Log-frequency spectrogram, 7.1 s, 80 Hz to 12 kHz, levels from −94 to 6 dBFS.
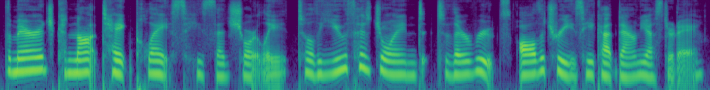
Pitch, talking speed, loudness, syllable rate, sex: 200 Hz, 195 wpm, -20 LUFS, 4.7 syllables/s, female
